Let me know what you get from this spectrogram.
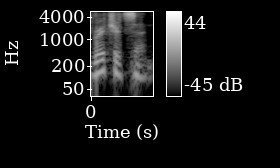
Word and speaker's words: Richardson: Yeah, so when I started first doing open mics, my last name is Richardson. It's not very hard, but it's a lot of syllables. So the first guy would host would say, "Keep it going for Joel Richards."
